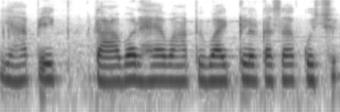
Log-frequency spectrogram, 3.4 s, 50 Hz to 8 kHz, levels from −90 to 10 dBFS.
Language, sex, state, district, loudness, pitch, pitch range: Hindi, female, Bihar, Vaishali, -18 LUFS, 215 Hz, 210-220 Hz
